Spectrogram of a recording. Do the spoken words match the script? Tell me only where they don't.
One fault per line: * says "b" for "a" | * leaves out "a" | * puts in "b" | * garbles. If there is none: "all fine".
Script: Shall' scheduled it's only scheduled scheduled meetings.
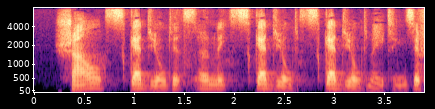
all fine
